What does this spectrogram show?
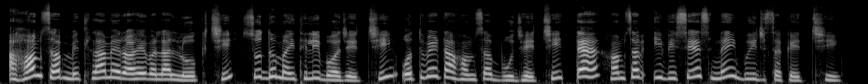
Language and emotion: Maithili, neutral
